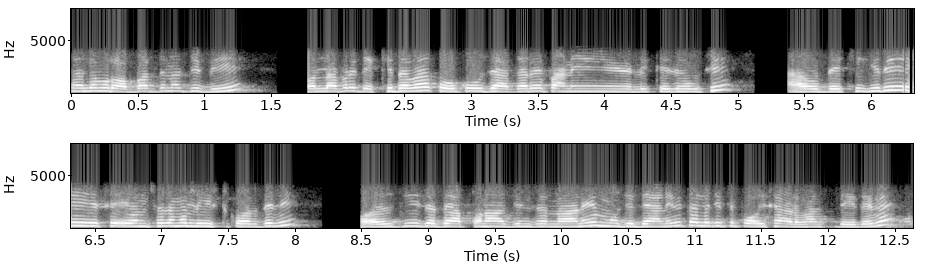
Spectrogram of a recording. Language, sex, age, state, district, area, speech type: Odia, female, 30-45, Odisha, Bhadrak, rural, conversation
